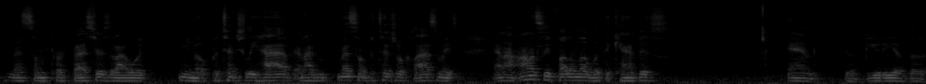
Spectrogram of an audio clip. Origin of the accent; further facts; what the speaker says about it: South Euclid, Ohio, United States; I'm from um, South Euclid specifically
